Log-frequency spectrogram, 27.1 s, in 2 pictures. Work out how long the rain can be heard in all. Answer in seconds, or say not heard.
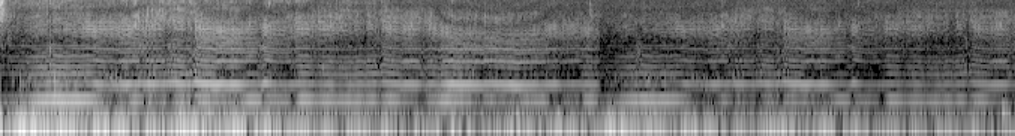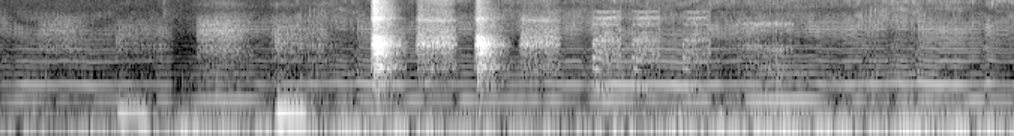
not heard.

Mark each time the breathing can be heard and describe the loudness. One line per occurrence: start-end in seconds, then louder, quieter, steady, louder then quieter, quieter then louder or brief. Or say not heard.
13.3-24.1 louder then quieter.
